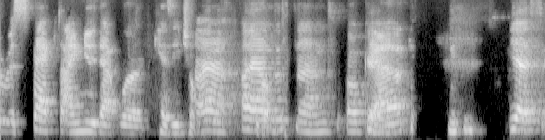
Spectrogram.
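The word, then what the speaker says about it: kezét csókolom: Kezi chokolom, exactly.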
